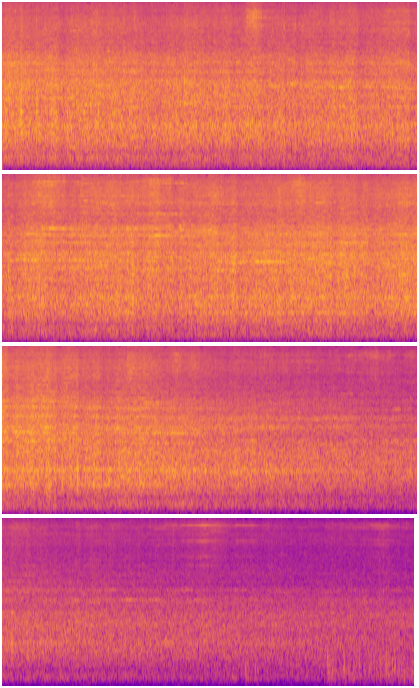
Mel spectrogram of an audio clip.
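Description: Freight train's covered hopper cars rolling through a curve: a steady rumble of wheels on rail with a faint flange squeal. About ten seconds in it starts fading away as the end of the train moves off.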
